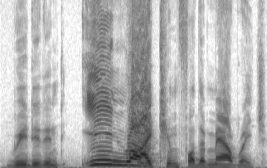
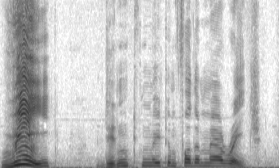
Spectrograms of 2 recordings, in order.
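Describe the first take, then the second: First: The stress falls on the word invite. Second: The stress falls on the word we. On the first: He was only called, not formally invited. "if you stress on invite" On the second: Someone else invited him. "when you stress the word we"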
